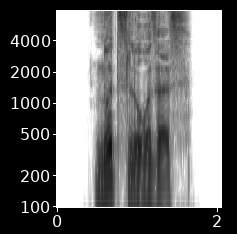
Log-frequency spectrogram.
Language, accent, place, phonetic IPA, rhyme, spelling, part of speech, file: German, Germany, Berlin, [ˈnʊt͡sloːzəs], -ʊt͡sloːzəs, nutzloses, adjective, De-nutzloses.ogg
- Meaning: strong/mixed nominative/accusative neuter singular of nutzlos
